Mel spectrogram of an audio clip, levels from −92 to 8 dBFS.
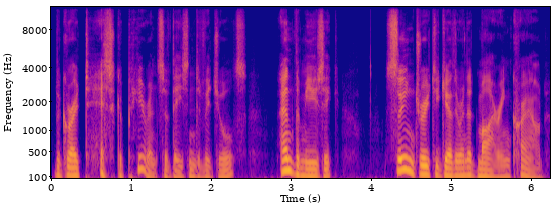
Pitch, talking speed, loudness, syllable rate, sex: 110 Hz, 145 wpm, -19 LUFS, 5.7 syllables/s, male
